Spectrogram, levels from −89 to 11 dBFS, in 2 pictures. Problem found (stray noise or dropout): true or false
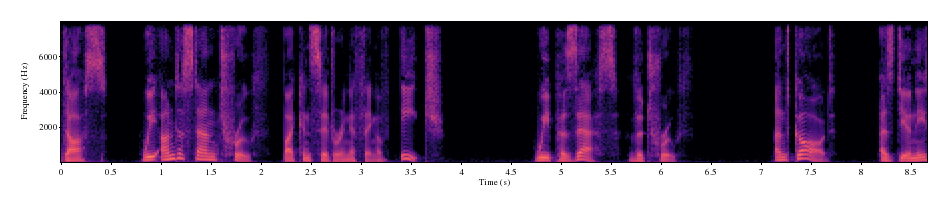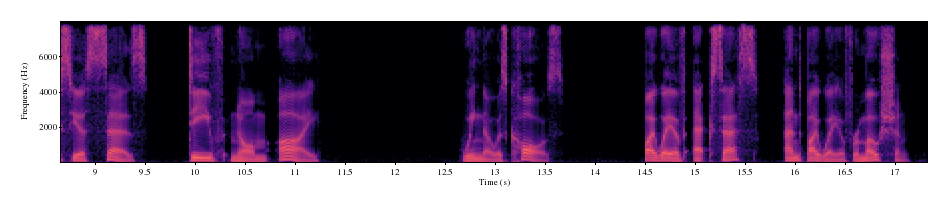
false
